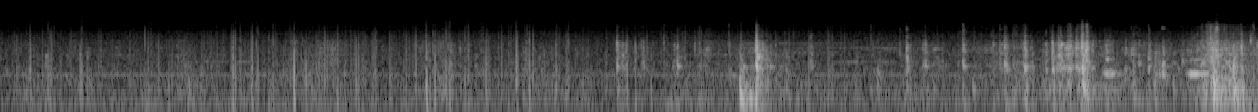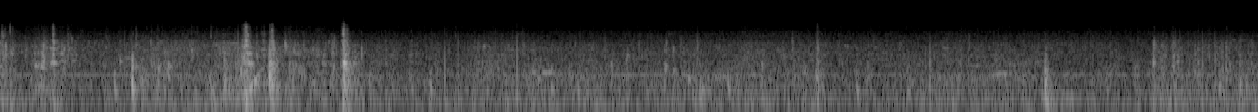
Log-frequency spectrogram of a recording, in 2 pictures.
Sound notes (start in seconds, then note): none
